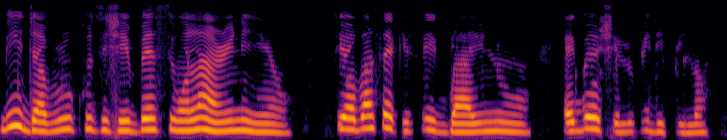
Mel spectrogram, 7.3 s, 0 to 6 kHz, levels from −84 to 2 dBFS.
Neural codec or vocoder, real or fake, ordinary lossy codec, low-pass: none; real; none; 5.4 kHz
